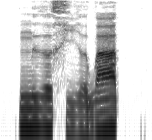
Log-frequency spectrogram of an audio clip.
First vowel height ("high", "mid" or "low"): high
